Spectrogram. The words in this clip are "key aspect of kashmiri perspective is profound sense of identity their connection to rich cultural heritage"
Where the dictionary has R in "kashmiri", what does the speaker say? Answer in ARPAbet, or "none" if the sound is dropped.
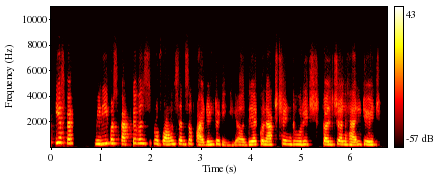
none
